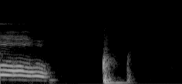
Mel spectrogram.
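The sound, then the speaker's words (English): A drawn-out sung vocal tone fades out, then after a brief pause come two quick knocks on an office door, the second slightly softer, followed by silence. “I'm knocking on Mr. Armstrong's door.”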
